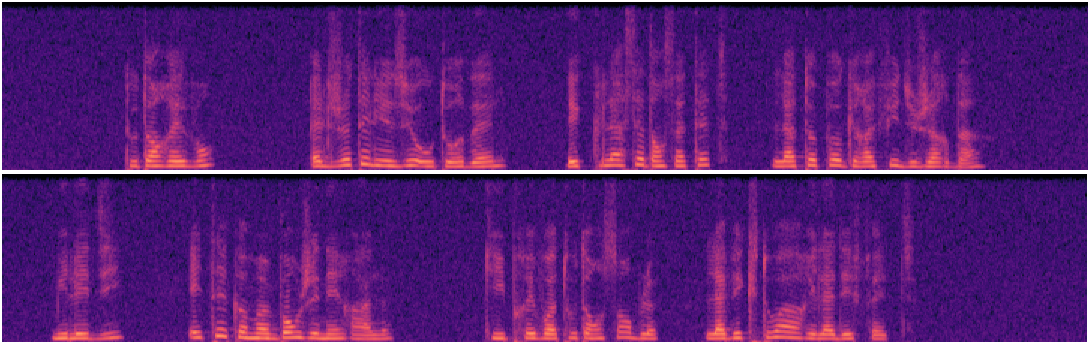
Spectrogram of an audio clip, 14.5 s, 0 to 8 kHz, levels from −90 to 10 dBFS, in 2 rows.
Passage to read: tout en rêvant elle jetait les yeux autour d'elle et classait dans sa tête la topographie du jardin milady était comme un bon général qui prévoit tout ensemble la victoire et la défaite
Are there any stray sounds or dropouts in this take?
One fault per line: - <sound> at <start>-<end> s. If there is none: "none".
none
